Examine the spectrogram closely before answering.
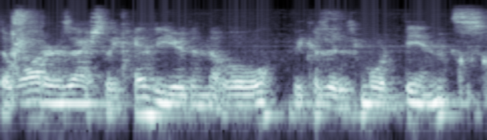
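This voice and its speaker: A man speaks with a Texas accent in a dark, mellow tone. Audible room echo surrounds his voice. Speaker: college student. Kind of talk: science demonstration video. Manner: casual, hesitant with fillers.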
